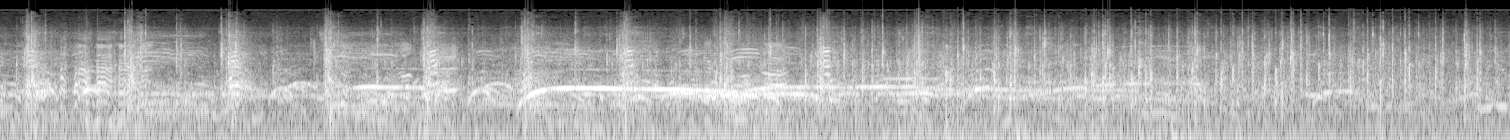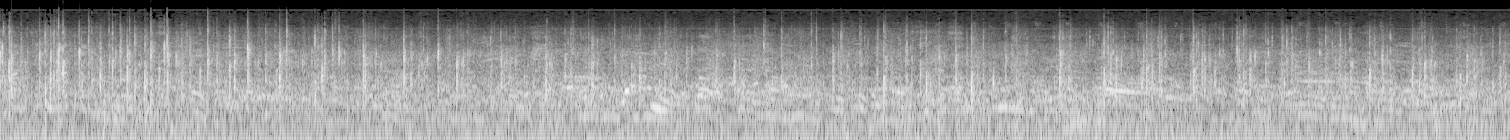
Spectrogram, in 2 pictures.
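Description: A crowd of people chatters and shouts loudly outdoors.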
